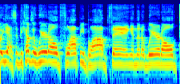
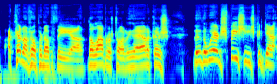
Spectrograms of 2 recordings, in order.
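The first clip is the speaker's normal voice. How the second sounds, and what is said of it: Ben Kingsley impression, Sean Connery-like accent. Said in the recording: “Ben Kingsley's like, I can't open up. I don't know what accent I'm doing. Sean Connery.”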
